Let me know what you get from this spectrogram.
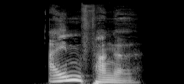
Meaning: inflection of einfangen: 1. first-person singular dependent present 2. first/third-person singular dependent subjunctive I
- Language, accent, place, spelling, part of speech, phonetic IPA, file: German, Germany, Berlin, einfange, verb, [ˈaɪ̯nˌfaŋə], De-einfange.ogg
